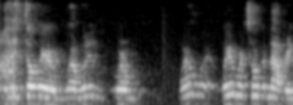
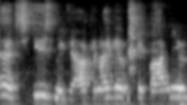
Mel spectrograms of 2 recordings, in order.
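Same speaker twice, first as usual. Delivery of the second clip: put-on polite Canadian voice. Describing Canadian road rage, acting out a Canadian driver: polite Canadian driver impression. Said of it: "up in Canada, they just get out like".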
